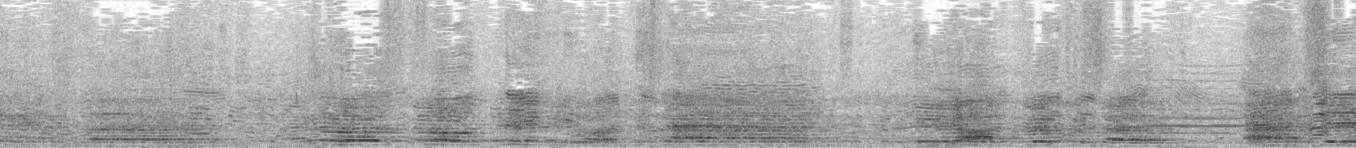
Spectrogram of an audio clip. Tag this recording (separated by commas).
Male singing, Choir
